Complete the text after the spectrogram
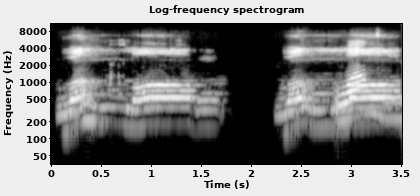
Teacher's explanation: ভাই, যখন হচ্ছে আপনি الذي ওয়াল্লাহু ধরবেন, ওয়াল্লাহ এভাবে যেন হয়, ওয়াল্লাহ, ওয়াও যেন পাঠ না হয়, ওয়াও যেন এই যে আল্লাহ শব্দের সাথে মোটা না হয়, লাফজুল জালার সাথে মোটা না হয়।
